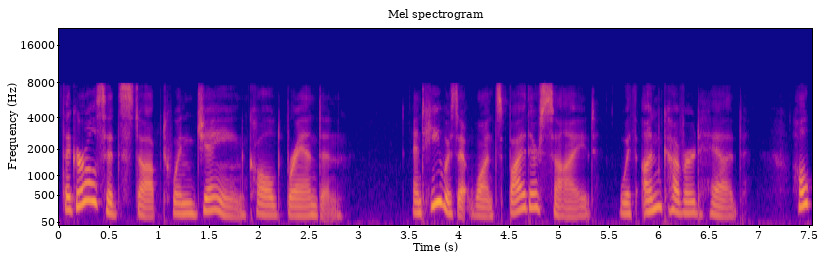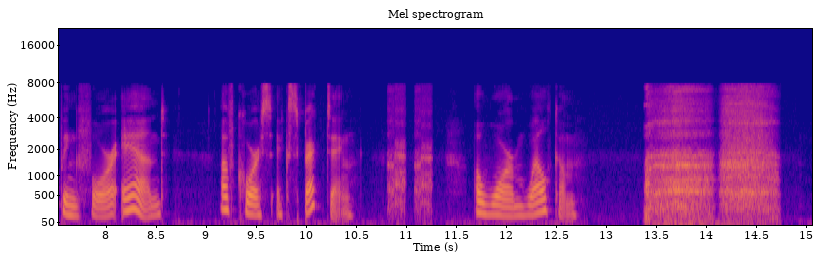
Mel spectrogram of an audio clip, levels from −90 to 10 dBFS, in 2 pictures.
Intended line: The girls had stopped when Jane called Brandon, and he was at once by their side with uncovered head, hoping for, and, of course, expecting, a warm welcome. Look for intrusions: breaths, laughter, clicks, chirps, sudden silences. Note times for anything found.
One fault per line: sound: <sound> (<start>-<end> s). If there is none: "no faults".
sound: laugh (10.8-11.3 s)
sound: breath (13.4-14.8 s)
